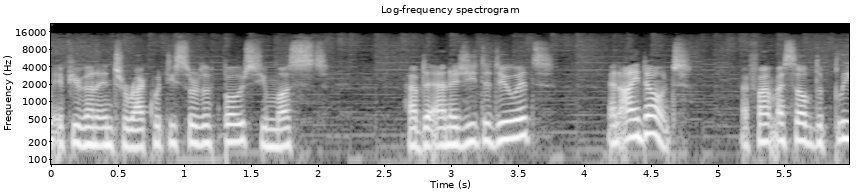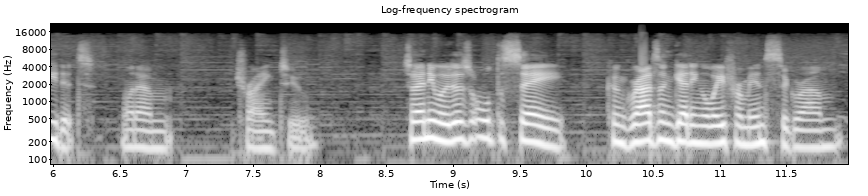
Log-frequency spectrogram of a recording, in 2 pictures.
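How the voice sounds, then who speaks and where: A virtual streamer whose first language is Flemish Dutch chats casually while drawing and answering chat. Her fairly low voice rambles as she thinks aloud, often correcting herself.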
